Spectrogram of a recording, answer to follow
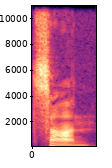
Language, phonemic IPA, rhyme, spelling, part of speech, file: German, /t͡saːn/, -aːn, Zahn, noun, De-Zahn.ogg
- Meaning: 1. tooth 2. fang 3. tusk 4. cog, tine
